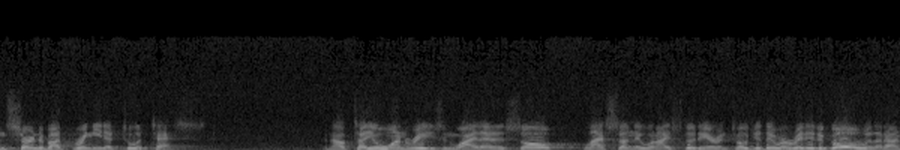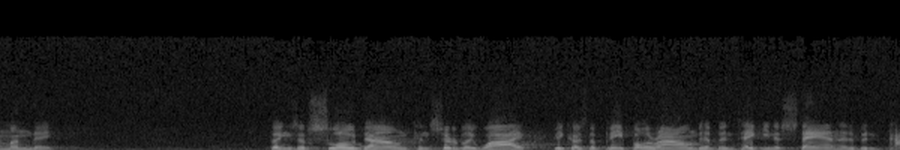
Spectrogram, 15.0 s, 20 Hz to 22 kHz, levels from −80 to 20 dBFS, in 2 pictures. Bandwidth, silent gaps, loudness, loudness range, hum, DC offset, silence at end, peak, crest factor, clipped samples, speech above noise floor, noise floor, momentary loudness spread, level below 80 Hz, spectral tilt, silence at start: 17 kHz; none; -32 LUFS; 4 LU; none; under 0.1%; 0 s; -16 dBFS; 16 dB; under 0.1%; 24 dB; -56 dBFS; 10 LU; -62 dBFS; -5.5 dB/octave; 0 s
